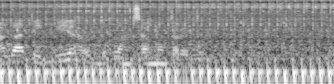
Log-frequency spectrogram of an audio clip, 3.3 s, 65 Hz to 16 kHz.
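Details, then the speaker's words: Honda CB100-based custom with a CPO PE 26mm carburetor, after a hose outlet near the manifold was plugged and the idle raised. It starts easily and idles with an even single-cylinder thump at about four beats a second. Slight smoke noted, suspected valve seals. "Jadi setelah saya sumbat itu untuk putaran mesinnya gampang banget hidupnya dan juga langsamnya enak."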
